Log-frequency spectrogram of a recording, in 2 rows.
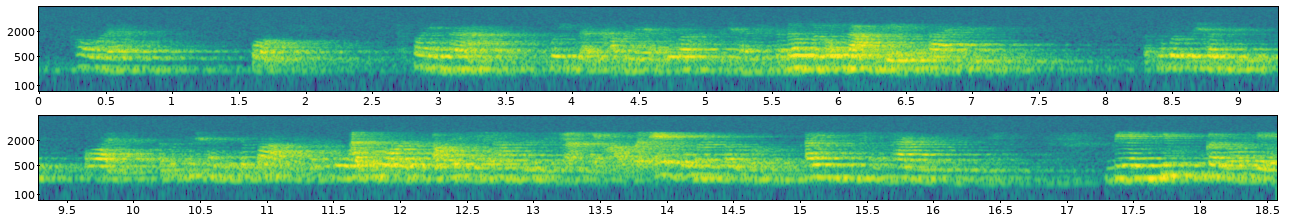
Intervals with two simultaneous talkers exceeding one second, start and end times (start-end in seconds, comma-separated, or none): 5.1-6.4, 11.7-13.1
